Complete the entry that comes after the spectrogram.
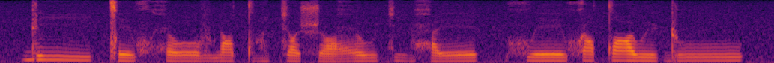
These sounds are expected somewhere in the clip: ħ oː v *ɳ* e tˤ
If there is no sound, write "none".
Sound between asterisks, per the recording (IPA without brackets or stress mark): ɳ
